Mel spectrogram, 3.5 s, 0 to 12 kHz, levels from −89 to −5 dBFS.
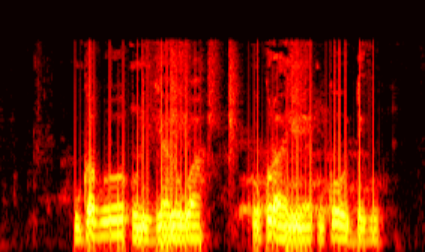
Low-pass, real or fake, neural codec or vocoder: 7.2 kHz; real; none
